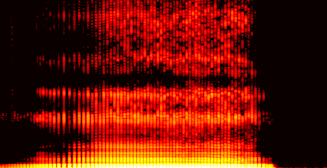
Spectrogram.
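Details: Frenasia snoring loudly during sleep: one loud, rapidly fluttering, rattling snore lasting under three seconds, a vibrating snore.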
